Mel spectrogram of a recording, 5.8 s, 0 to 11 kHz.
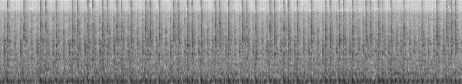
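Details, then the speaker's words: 1978 Ford 535 backhoe, Ford 201 3.3L three-cylinder diesel idling after valve adjustment: steady even clatter with a regular firing beat, no misses or odd knocks; runs smoothly. "now we can go ahead and fire it up and see how she runs"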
